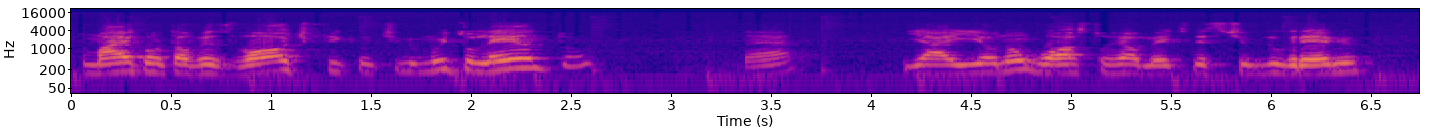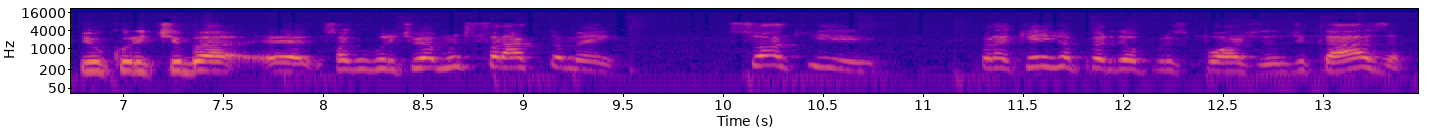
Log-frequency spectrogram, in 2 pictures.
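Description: Jokey co-host: nasal, higher voice, dull lo-fi stream audio. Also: male voice, normal speed, dark tone, husky, soft background music. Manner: joking, reads viewer messages aloud. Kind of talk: casual sports chat.

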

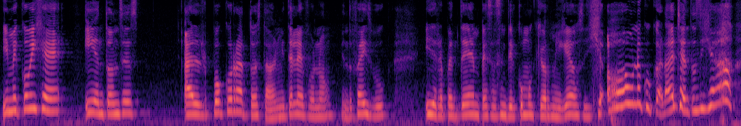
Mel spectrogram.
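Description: A woman with a Mexican accent chats casually, telling a story with lots of acted-out quotes. Her voice sits at a middling pitch for a woman. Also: moderate pace. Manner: animated retelling with acted-out quotes and shrieks. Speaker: storyteller in a couple's chat. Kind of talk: casual chat.

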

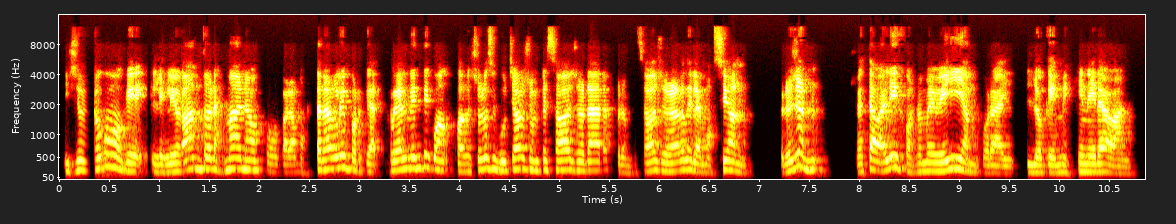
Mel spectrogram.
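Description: A woman's voice: medium pitch, quick pace, few pauses. A young adult woman with a Rioplatense Spanish accent, telling emotional stories as a podcast guest in casual chat, with many fillers like "tipo" and "este". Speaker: ultra trail runner guest.

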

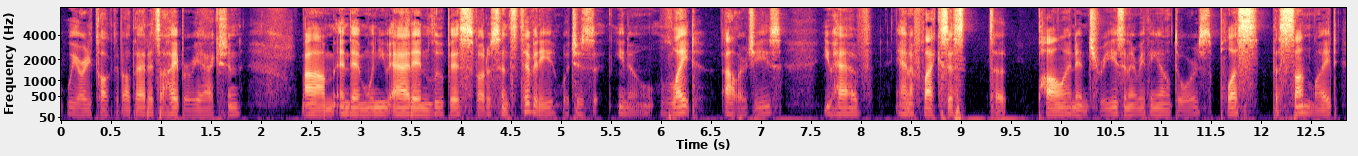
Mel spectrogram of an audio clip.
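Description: Hosting a ministry podcast, a man with a lowish, gravelly fry and a sharp, bright edge delivers an informal devotional talk, recorded close and dry with no room sound. He speaks earnestly and emphatically, frequently checking in with the listener through a quick "okay?" or "all right?".

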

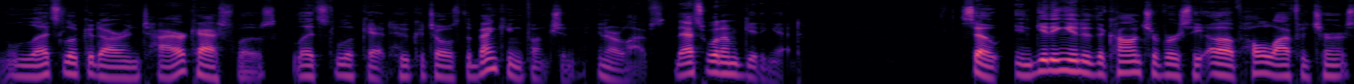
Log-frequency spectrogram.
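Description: Man, finance talk, emphatic, repeats himself, restarts sentences, mid pitch, dry room. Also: a little mellow, dry recording. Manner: emphatic, repeats phrases for stress; frequent self-restarts, casual asides. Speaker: finance educator. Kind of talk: explanatory talk.

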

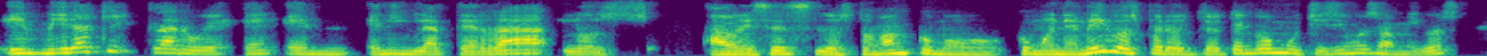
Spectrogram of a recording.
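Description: Middle-aged man, podcast guest, halting delivery, lo-fi recording. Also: a little high, lively intonation, a little mellow. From Colombia. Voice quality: hesitant, many fillers and restarts. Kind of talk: casual chat.

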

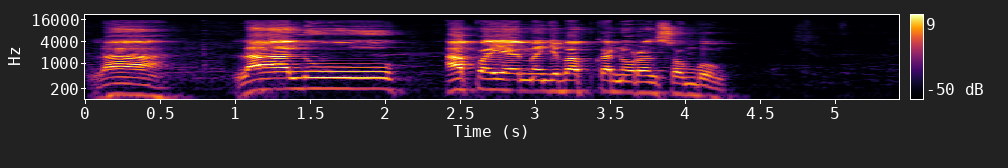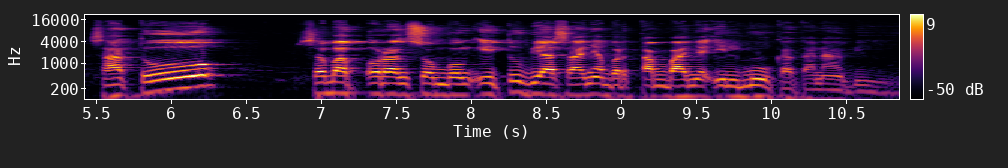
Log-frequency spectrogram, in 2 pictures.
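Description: A man's voice: mid-range voice, expressive, slow. A man preaching a humorous sermon to a congregation, joking and scolding in turn, from Sulawesi. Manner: joking, scolding, mocks boastful people in put-on voices.

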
